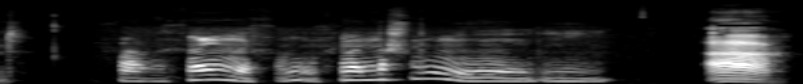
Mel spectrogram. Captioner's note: Mailman mumbles like a Peanuts character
